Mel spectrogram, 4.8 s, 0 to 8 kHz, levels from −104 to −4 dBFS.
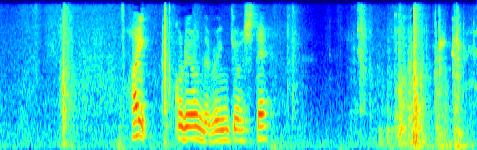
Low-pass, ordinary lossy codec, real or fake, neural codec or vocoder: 7.2 kHz; none; real; none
